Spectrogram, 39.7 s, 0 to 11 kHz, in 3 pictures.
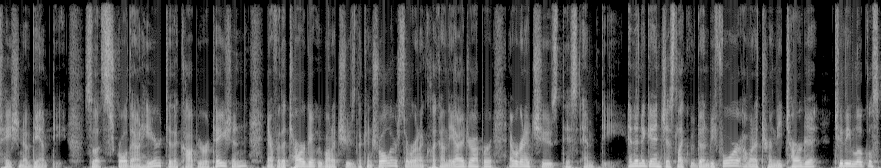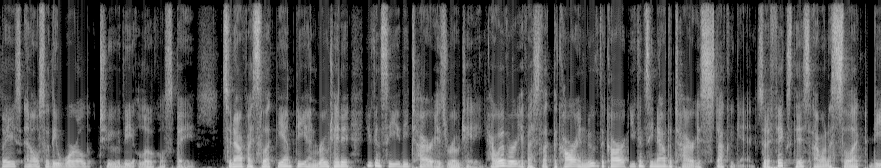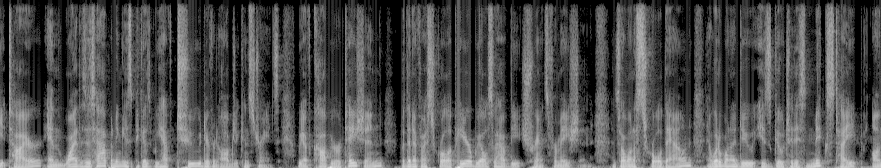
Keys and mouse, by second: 3.2 shift+click, 3.5 click, 8.1 typing, 8.8 shift+click, 11.4-12.5 drag, 13.6-14.8 drag, 15.3 shift+middle click, 16.1 shift+middle click, 20.1 middle click, 20.4 shift+middle click, 20.6 middle click, 21.1 click, 21.6 g, 24.2 middle drag, 24.8 click, 25.0 shift+drag, 25.8 shift+click, 32.0 ctrl+middle click, 38.6 click.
